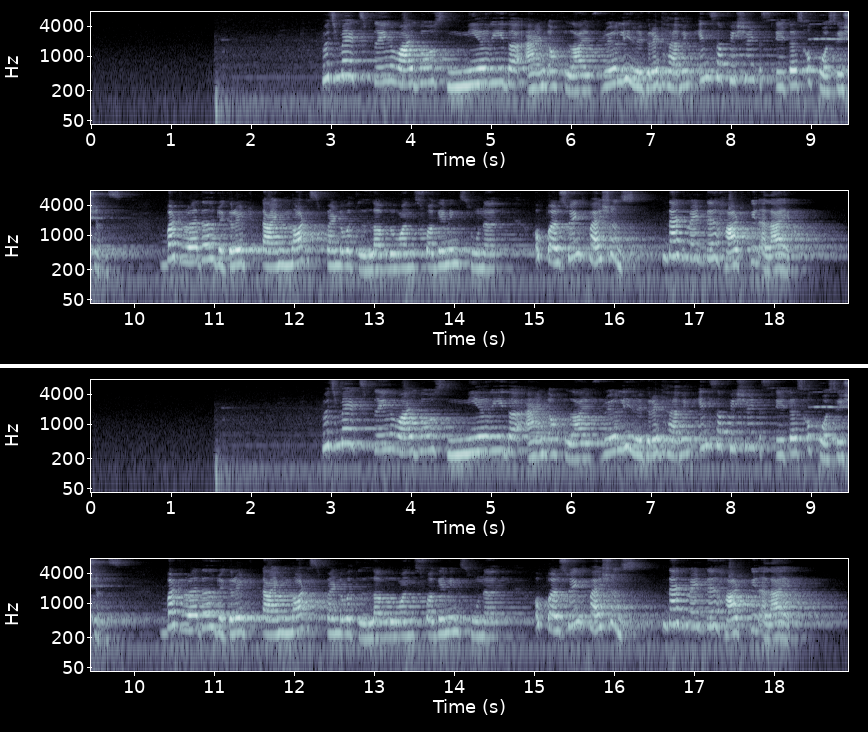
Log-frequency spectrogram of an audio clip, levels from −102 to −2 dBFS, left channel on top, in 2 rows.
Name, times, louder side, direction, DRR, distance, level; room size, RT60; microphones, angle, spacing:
voice 1, 2.9-9.7 10.3-14.6 15.0-16.2 16.6-18.2, left 2 dB, 15° left, 7 dB, 0.4 m, -26 dB
19.5 x 10.5 x 3.1 m, 2.1 s
head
